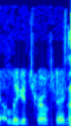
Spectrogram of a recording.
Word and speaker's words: oligotrophic: First of all, explain what, and I might need help with the pronunciation of this, an oligotrophic lake is. – Sure, happy to. Your pronunciation was very good. We say oligotrophic.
